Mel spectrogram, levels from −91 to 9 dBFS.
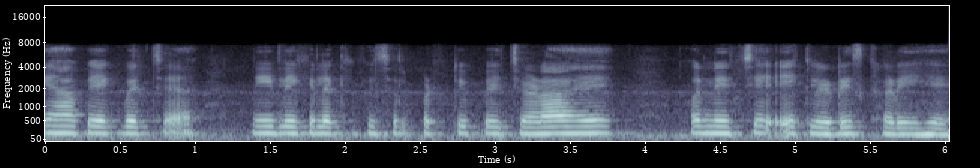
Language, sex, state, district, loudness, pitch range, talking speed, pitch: Hindi, female, Bihar, Jahanabad, -17 LUFS, 155-170 Hz, 180 wpm, 165 Hz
